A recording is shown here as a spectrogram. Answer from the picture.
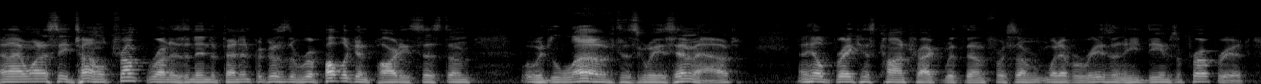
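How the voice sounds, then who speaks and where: A man with an American accent speaks at a moderate pace. His pitch is fairly low with ordinary variation. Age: 60s. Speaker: scientist and cannabis activist. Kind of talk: political monologue. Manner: animated.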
